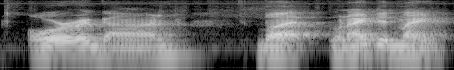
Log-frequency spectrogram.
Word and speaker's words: Oregon: bought it it says oregon but when i did my teaching in oregon i got corrected it's not from oregon it's oregon oregon oregon but hey look people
